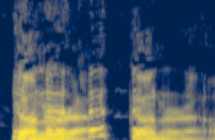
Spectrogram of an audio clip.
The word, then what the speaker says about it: Gunnera: How do you pronounce it? – Gunnera.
